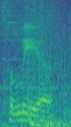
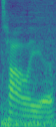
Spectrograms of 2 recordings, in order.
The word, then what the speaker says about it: Taliyah: hello am i pronouncing i think you're pronouncing it right now taliyah not talia to leah we got this ah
